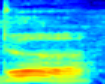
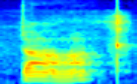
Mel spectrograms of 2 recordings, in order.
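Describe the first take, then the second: First: The vowel is a short reduced 'uh'. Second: The vowel is a full open 'ah'. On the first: The speaker calls it wrong. "Not duh" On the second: The speaker calls it right. "but da"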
